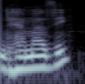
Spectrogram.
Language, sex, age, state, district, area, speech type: Assamese, male, 18-30, Assam, Sivasagar, rural, spontaneous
